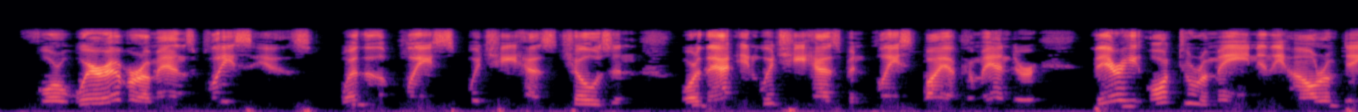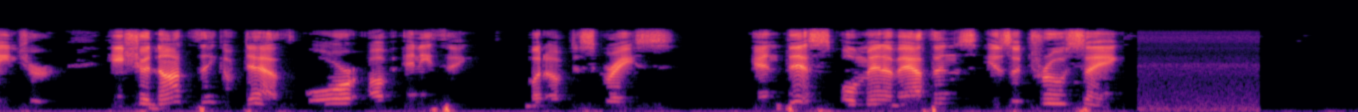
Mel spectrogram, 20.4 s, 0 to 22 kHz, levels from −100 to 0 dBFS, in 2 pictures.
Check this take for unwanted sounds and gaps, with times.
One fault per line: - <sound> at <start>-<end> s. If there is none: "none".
none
